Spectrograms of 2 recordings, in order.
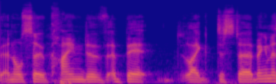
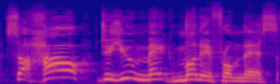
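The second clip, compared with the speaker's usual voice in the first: put-on old northern man; 8 semitones higher, slower than usual. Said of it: "He was like".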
